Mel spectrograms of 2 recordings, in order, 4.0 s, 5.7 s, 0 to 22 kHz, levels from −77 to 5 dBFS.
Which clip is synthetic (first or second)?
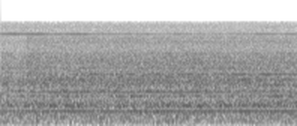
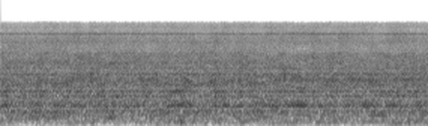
second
